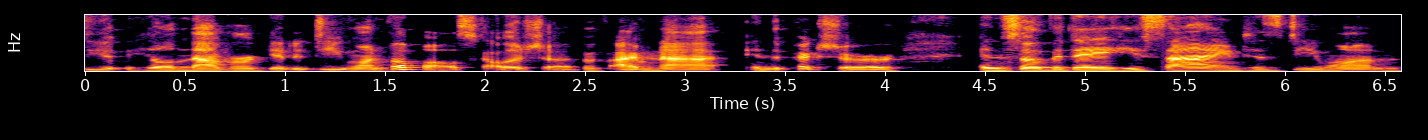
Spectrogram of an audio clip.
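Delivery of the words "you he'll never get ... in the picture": plain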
